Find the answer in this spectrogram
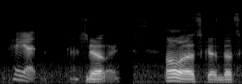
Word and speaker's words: Payette: right then you were you were right first pay it okay pay it yeah oh that's good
